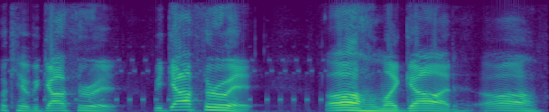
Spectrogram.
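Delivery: real relieved laughter; relieved shout. Real, not acted. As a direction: crow with relief. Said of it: "My cheeks hurt".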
